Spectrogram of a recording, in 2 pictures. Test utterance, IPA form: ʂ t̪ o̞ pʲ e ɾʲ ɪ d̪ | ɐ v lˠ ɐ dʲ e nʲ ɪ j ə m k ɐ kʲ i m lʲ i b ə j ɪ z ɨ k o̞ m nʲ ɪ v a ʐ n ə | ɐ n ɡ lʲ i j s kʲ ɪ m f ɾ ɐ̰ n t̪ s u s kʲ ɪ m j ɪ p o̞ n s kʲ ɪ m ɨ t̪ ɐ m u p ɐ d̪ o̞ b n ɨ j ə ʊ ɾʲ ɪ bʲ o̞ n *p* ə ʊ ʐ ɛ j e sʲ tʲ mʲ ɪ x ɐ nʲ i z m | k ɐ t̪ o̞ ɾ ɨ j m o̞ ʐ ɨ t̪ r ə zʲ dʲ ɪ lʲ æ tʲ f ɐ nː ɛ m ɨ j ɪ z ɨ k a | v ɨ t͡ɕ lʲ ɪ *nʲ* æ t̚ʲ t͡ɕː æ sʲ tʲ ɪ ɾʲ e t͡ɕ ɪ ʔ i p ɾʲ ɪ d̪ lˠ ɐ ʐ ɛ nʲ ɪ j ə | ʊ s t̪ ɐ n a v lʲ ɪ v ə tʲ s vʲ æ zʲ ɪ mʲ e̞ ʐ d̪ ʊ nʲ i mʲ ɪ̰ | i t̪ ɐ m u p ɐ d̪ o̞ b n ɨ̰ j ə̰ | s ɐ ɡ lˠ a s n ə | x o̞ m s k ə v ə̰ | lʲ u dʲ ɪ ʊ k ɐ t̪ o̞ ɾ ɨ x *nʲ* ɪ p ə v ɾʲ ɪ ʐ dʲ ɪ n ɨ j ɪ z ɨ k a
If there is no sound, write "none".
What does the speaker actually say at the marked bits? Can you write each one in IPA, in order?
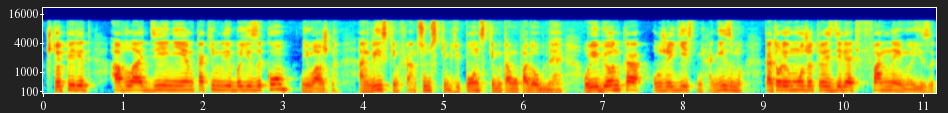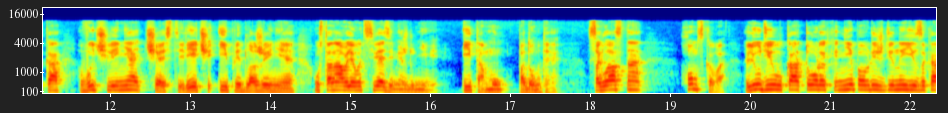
k, nʲ, nʲ

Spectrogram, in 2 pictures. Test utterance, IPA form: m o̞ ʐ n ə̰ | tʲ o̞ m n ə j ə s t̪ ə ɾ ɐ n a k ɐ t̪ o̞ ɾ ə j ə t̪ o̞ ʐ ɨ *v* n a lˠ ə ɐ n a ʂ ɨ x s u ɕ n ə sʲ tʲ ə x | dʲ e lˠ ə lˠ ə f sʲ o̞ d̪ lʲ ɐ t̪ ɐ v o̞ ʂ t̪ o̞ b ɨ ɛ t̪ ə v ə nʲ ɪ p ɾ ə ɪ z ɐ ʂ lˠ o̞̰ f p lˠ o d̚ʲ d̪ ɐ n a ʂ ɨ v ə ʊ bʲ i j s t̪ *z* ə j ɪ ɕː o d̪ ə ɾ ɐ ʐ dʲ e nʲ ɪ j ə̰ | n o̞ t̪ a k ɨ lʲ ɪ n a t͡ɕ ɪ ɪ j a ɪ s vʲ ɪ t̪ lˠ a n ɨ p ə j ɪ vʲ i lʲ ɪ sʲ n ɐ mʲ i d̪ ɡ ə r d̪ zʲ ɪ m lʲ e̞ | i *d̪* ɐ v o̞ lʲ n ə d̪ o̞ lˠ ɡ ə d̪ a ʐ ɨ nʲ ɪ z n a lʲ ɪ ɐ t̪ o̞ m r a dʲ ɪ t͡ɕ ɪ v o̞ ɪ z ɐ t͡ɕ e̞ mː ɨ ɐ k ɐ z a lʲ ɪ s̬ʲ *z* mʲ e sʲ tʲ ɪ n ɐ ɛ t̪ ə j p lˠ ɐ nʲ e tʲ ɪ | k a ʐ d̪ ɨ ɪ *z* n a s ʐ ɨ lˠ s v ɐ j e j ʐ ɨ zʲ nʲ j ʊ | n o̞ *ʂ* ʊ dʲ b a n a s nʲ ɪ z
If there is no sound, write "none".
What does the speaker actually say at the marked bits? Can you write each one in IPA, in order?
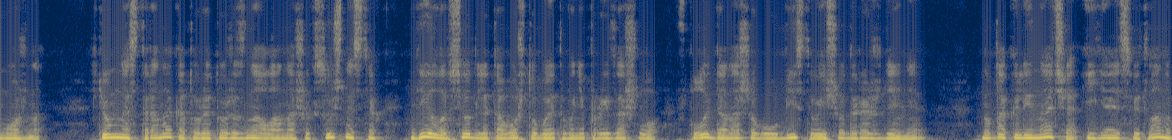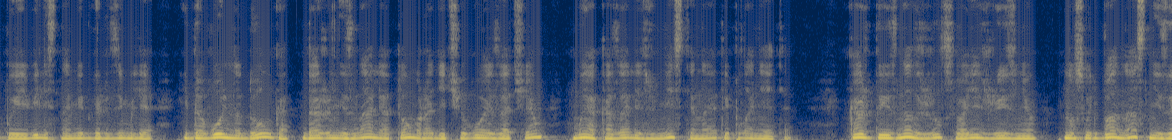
z, v, d̪, v, z, s

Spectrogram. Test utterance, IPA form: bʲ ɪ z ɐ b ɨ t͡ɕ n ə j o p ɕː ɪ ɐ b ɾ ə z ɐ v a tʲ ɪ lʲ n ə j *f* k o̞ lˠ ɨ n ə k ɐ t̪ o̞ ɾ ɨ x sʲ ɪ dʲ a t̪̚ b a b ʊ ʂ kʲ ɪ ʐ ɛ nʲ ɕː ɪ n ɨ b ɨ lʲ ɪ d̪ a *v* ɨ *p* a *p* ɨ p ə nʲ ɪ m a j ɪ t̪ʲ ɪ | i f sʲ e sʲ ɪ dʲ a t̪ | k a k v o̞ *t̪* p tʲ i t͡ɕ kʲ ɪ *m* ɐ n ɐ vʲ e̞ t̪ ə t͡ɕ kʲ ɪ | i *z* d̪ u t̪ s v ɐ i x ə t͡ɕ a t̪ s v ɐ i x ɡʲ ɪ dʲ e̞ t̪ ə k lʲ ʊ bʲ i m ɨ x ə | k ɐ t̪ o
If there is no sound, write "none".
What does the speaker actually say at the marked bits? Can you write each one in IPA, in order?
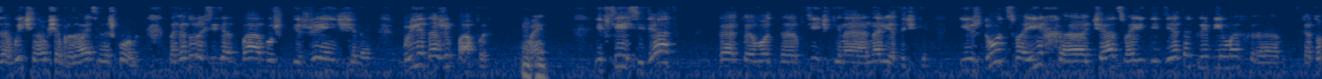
ʂ, ʐ, p, p, t̪, n, ʐ

